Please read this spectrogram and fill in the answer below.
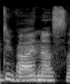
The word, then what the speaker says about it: Diviners: Ich würde Diviners sagen.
